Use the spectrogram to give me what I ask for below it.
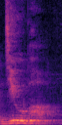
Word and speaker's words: জিহ্বা: শুদ্ধ উচ্চারণ হবে জিউভা জিহ্বানা বা জিবলানা এটির শুদ্ধ উচ্চারণ হবে জিভা যদি কারো মানে শুনতে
